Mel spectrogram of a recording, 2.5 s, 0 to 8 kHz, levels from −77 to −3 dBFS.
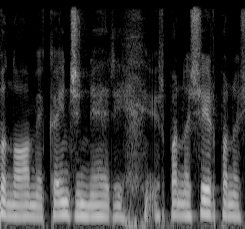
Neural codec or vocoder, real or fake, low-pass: none; real; 7.2 kHz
